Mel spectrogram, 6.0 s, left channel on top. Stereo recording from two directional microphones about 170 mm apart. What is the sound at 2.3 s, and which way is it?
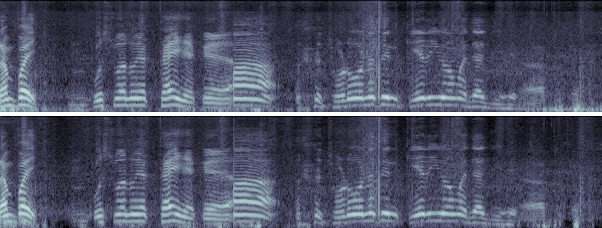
Speech, 40° right (ahead or behind).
